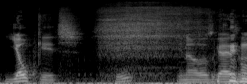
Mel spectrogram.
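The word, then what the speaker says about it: Jokić: to be forced to step up and help joke itch see i said it right jokic you know those guys in the comments you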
